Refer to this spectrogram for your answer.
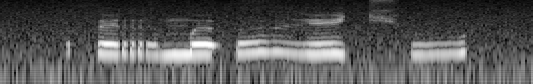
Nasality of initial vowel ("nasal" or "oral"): oral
